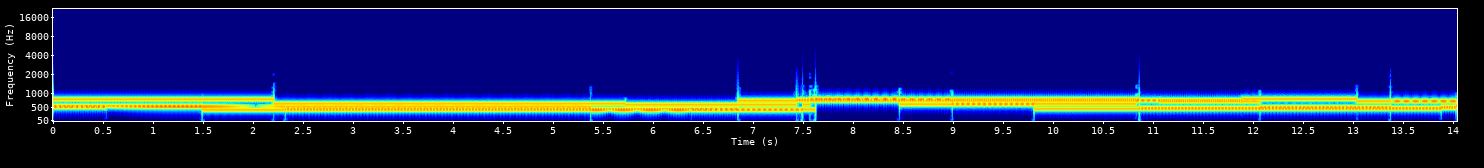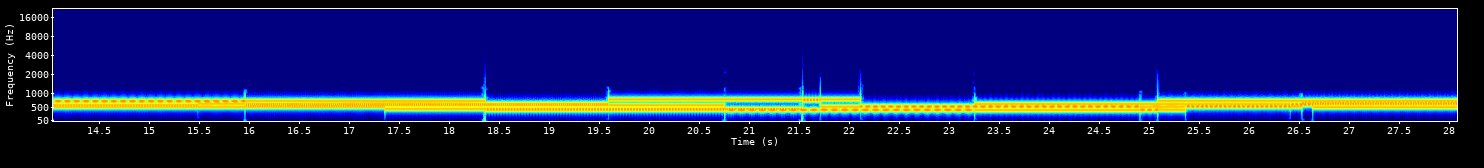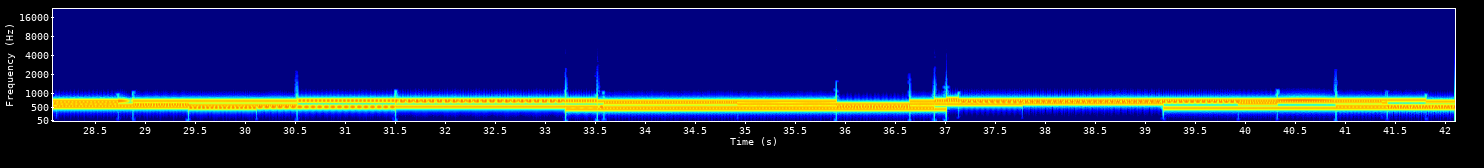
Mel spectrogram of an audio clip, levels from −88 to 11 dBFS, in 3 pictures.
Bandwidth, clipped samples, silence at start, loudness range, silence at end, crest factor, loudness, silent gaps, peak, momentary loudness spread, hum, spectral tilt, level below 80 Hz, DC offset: 1.3 kHz; under 0.1%; 0 s; 0 LU; 0 s; 10 dB; -16 LUFS; none; -6 dBFS; 0 LU; none; -9.5 dB/octave; -74 dBFS; under 0.1%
